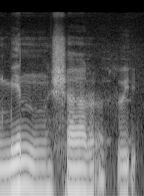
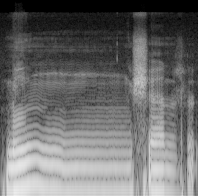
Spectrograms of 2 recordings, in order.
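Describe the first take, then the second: First: The n is pronounced clearly without nasal hum. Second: The n is hidden with a nasal hum. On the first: The speaker calls it wrong. "Bukan min syarri" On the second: The speaker calls it right. "Cara bacanya disamarkan ya. Samarkan dan dengung"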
